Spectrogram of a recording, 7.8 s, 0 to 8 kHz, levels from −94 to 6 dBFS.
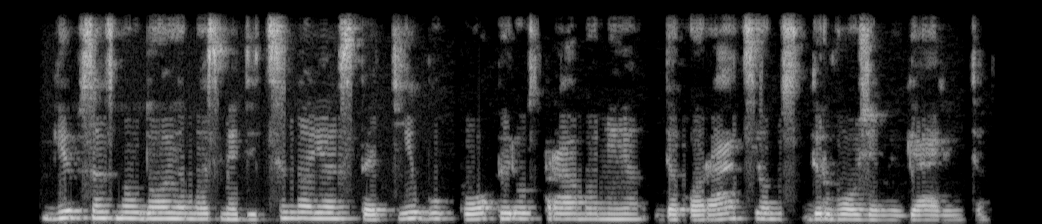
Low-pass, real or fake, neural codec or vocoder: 7.2 kHz; real; none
